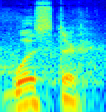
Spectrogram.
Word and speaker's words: Worcester: Worcester. – Yeah. Worcester. It should be like W-U-S-T-E-R.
